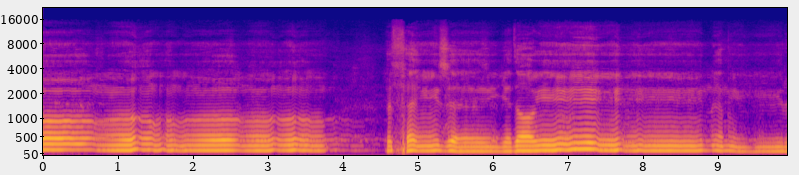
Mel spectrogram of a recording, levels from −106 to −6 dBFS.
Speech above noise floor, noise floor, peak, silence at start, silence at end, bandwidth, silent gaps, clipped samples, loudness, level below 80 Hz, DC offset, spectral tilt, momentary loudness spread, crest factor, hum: 27 dB; -53 dBFS; -12 dBFS; 0 s; 0 s; 12 kHz; none; under 0.1%; -28 LUFS; -64 dBFS; under 0.1%; -8.5 dB/octave; 9 LU; 16 dB; none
